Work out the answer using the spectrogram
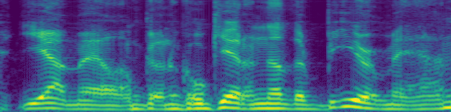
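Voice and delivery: exaggerated, over-the-top, put-on American accent. Retelling how friends sounded when first heard: imitating an over-the-top american accent. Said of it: "it's like the accent buffing out".

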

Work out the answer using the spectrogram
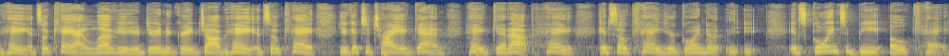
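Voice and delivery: normal talking voice

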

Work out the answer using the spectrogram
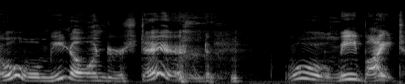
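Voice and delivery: very slow, drawn-out, dumb-sounding speech. Retelling how a toy robot character talked, Grimlock's dumb talk. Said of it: "He talked stupid".

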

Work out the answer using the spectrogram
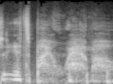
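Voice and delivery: whispering. Retelling what a guy says after walking up to him, whispered. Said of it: "And then he whispers".

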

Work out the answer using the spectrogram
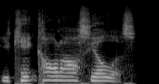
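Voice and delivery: plain

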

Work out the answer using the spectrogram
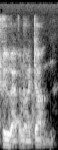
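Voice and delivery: ordinary talk

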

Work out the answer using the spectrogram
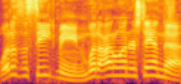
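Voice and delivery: high, mock baffled, confused tone. Preaching on the Greeks, imitating the Pharisees who miss the point: imitating confused Pharisees. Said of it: "I don't know why I made them sound like that".

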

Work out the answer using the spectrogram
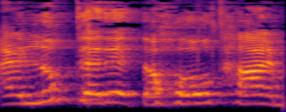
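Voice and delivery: high, loud protesting tone.

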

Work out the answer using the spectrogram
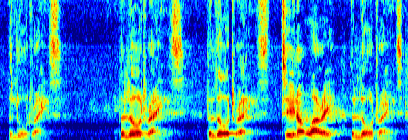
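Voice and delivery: slow, unhurried, rather posh middle-class voice. Retelling what a vicar said in staff meetings: Sandy Miller's slow posh voice. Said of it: "in his rather middle-class posh voice".

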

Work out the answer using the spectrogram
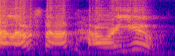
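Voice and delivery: animated acted-out reading. Redoing a parent's line after being told to dig into acting chops: expressive acting read. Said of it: "dig into your acting chops".

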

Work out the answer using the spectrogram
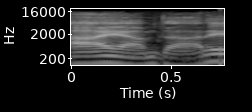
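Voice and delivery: normal talking voice

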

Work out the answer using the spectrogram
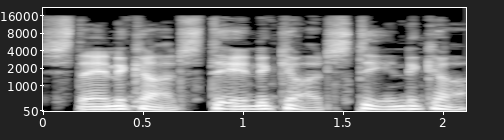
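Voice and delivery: plain

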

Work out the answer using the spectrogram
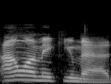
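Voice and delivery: normal talking voice

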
